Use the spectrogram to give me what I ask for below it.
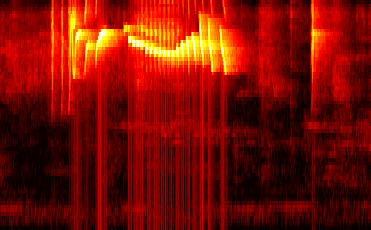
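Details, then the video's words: Male kolibri wulung sunbird in full song as a tutor recording: a few sharp ticks, then a rapid rhythmic series of high thin whistled notes, ending with one isolated chip; soft low hum behind. "Kicau Burung Masteran Kolibri Wulung ayah Gacor"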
